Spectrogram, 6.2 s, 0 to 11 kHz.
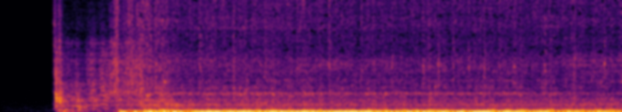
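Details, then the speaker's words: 1985 Chevy C20, sitting over 10 years, first start using choke: catches after short crank and settles into steady, even low idle rumble, no misses or knocks; healthy, no smoke. "Sounds good. Oh yeah. No smoke. Well, no, that's just exhaust. It sounds like it's camped."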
